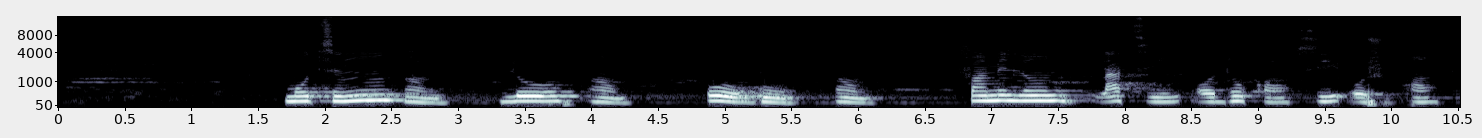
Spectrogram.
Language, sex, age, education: Yoruba, male, 15-29, tertiary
